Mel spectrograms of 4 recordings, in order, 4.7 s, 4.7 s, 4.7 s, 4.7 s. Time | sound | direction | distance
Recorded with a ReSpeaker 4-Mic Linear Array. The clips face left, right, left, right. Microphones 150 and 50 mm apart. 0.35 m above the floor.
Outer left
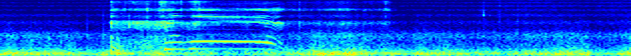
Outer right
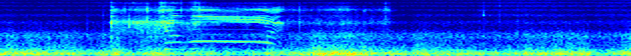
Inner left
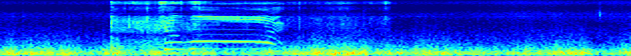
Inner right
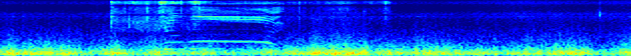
0.8 | a shout | 45° left (ahead or behind) | ?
